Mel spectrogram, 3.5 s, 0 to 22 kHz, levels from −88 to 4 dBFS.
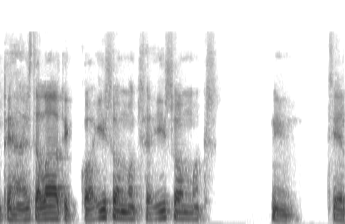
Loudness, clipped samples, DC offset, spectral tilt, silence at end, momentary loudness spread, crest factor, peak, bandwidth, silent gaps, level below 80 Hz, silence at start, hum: -23 LUFS; under 0.1%; under 0.1%; -7 dB/octave; 0 s; 12 LU; 16 dB; -8 dBFS; 12.5 kHz; none; -58 dBFS; 0 s; none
